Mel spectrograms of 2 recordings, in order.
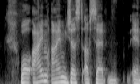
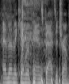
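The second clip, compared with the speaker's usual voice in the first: ordinary delivery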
